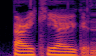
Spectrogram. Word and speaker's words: Barry Keoghan: Barry Keoghan.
